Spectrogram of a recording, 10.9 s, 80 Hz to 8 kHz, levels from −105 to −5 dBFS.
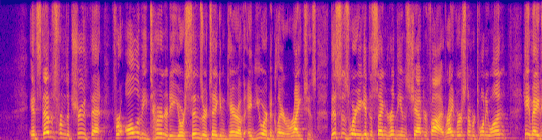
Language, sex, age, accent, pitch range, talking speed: English, male, 30-49, American, 180-215 Hz, 205 wpm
